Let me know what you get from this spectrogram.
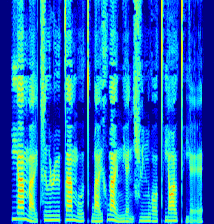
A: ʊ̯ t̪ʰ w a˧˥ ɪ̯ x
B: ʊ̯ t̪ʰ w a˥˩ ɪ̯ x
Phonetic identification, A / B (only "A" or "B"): A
